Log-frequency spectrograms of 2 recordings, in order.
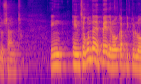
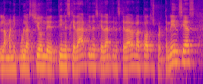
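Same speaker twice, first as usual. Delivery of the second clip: usual speaking voice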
